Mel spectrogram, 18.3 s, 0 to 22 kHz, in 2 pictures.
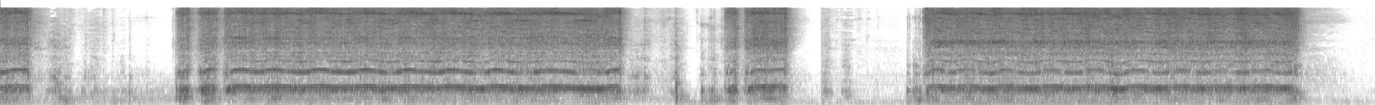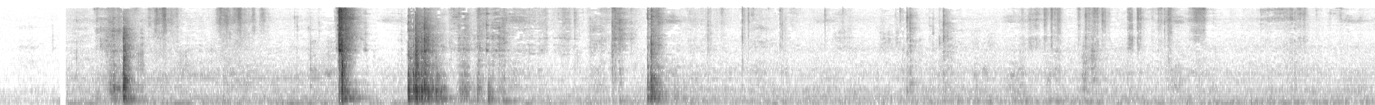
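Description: Cordless drill with a twist bit running in several bursts, its motor whine wavering slightly in pitch as it drills into the metal frame of a loudspeaker to free the magnet. The drill stops about 9 seconds in, and a few sharp clacks of metal parts being handled follow.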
